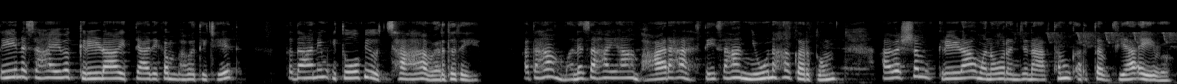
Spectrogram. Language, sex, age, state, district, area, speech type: Sanskrit, female, 18-30, Maharashtra, Sindhudurg, rural, spontaneous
